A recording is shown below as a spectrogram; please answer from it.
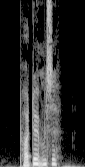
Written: pådømmelse

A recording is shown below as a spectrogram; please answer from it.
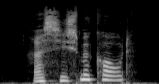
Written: racismekort

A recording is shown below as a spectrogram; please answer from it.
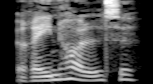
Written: renholdelse

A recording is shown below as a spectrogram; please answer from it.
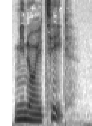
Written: minoritet

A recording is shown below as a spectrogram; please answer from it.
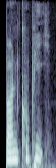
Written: båndkopi

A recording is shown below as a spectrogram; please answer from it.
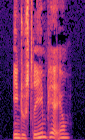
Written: industriimperium

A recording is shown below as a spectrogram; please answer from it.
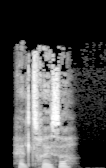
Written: HALVTREDSEREN

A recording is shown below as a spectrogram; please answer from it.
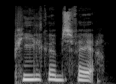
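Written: PILGRIMSFÆRDER

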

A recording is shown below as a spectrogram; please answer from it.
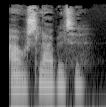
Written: afslappelse

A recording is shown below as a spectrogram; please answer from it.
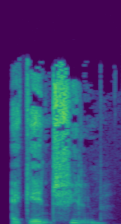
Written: agentfilm

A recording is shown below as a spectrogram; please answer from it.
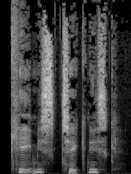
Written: kemisk-teknisk

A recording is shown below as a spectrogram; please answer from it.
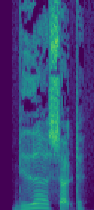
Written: videresælge

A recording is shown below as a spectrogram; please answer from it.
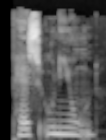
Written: pasunion

